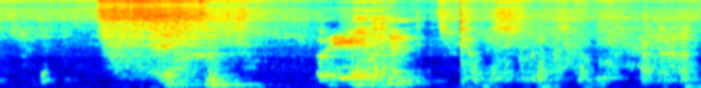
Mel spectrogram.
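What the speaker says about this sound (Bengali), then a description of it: "এবার জল দিয়ে দেবো পরিমাণ মতো" Water poured into a hot pan of fried spice mix for a fish curry hits with a loud hissing sizzle in two long bursts, then a softer crackle continues.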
